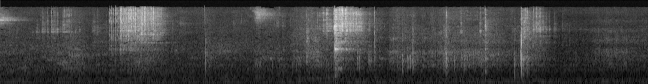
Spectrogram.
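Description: Hard plastic toy pieces clicking and clattering as they are handled: a short scrape early on, then a few separate sharp knocks, the loudest about three seconds in.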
